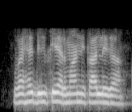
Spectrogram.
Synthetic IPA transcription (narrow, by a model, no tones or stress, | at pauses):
ʋəɦd̪ɪlkeɐɾmaːnːɪkaːlːeːɡaː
